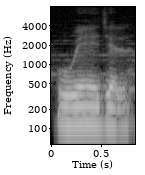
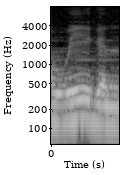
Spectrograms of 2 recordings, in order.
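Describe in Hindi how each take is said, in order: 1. बीच का व्यंजन कोमल j ध्वनि है। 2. बीच का व्यंजन कठोर g ध्वनि है। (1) "सही प्रोनाउंसिएशन दे वेजल" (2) "वेगल ने दे दे सही प्रोनाउंसिएशन"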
